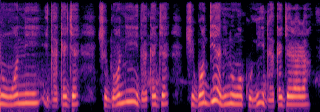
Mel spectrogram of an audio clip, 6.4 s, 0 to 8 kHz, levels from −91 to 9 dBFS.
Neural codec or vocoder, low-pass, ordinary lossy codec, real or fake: none; 7.2 kHz; Opus, 32 kbps; real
